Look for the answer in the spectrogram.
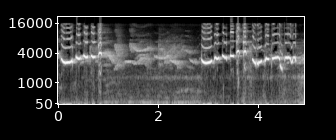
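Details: Oriental magpie-robin (kacer) song played to draw lazy magpie-robins into singing: a rapid run of clear whistled notes, a softer scratchy middle section, then another fast series of bright, repeated whistles.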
